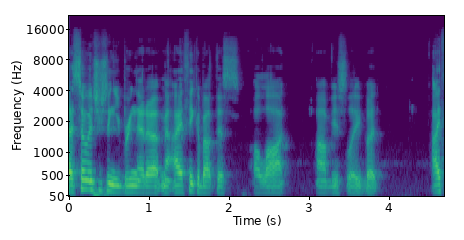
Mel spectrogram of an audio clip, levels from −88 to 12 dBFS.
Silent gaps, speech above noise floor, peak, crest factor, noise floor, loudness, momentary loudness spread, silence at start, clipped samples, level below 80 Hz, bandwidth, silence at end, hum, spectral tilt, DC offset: none; 43 dB; -4 dBFS; 18 dB; -64 dBFS; -22 LUFS; 12 LU; 0 s; under 0.1%; -48 dBFS; 15.5 kHz; 0 s; none; -4 dB/octave; under 0.1%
